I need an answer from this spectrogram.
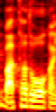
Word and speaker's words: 마타도어: 마타도어는 스페인의 투우에서 마지막에 검으로 소의 숨통을 끊는 주역 투우사인 마타도르로부터 유래되어 이를 영어식으로 발음하여 정치에서의 마타도어가 된 것입니다.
